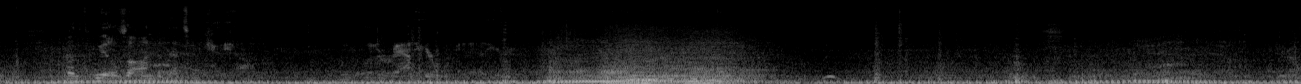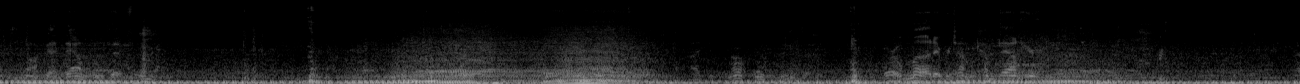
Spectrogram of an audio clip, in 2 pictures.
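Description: Side-by-side UTV engine running as it is driven over a rough trail, the engine note swelling and easing several times as the throttle is worked.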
